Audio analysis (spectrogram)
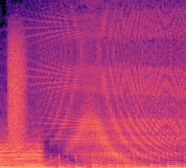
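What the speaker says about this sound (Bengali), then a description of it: "কি চমৎকার ষাঁড়, কি নধর দেহ" A bull moos loudly and close, one long sustained low bellow that drops in pitch and wavers rhythmically, with no talk.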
